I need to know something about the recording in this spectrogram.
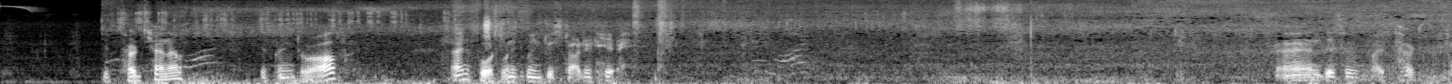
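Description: Lawn sprinklers hiss as they spray water.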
